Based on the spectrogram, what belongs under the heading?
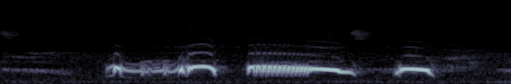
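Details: Spotted dove decoy calling to lure wild doves in to fight: a low cooing phrase of a short double coo, a longer drawn-out falling coo, then a final short coo, clear against silence.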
